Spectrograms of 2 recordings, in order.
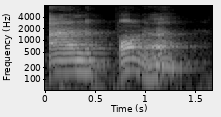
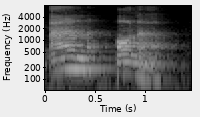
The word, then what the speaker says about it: honour: So we do in fact say an honour, and that is because the H is silent.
